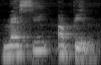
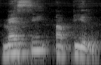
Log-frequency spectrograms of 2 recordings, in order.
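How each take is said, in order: Both takes have the same delivery.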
